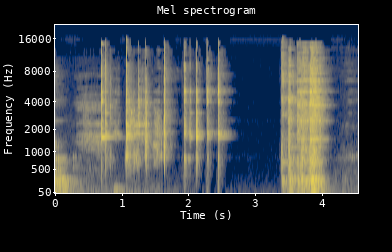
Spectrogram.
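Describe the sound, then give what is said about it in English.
Ice clinks against a glass as a drink is stirred: a quick irregular run of bright taps, a pause, then a brief denser rattle before it falls quiet. “You might want to put some ice in your glass first before you add the”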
